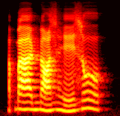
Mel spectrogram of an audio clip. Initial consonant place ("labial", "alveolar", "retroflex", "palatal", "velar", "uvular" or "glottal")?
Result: labial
